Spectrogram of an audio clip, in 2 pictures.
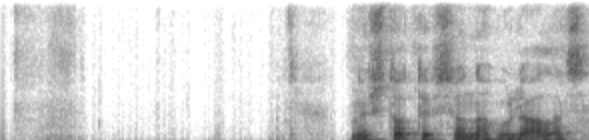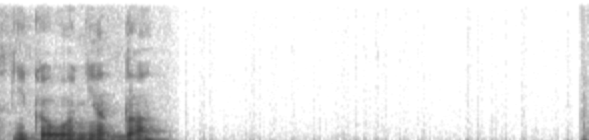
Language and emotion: Russian, neutral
